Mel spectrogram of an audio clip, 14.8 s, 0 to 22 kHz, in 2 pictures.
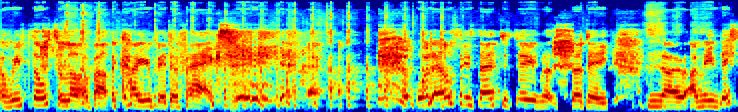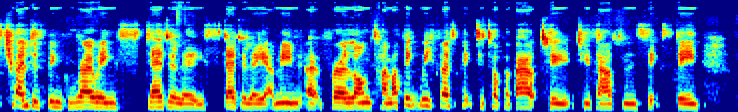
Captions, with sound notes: We've thought a lot about the COVID effect. [LAUGHTER] What else is there to do but study? No, I mean, this trend has been growing steadily, steadily for a long time. I think we first picked it up about 2016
